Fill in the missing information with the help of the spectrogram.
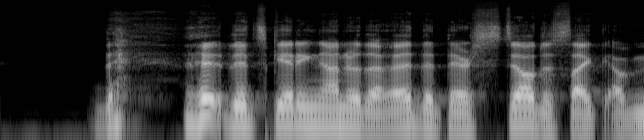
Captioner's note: laughs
